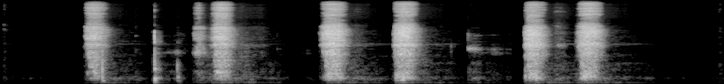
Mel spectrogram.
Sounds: Sniff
